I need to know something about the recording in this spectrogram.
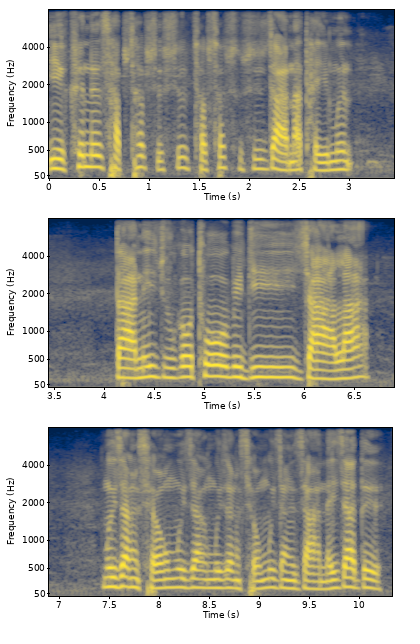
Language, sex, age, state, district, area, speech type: Bodo, female, 60+, Assam, Baksa, urban, spontaneous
